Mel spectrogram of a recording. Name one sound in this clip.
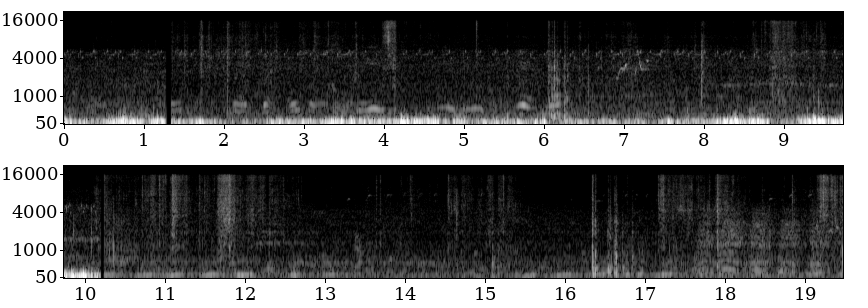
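Leaves rustle softly as tomatoes are picked from the plants.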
